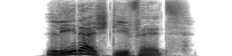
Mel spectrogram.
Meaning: genitive singular of Lederstiefel
- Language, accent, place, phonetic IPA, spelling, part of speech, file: German, Germany, Berlin, [ˈleːdɐˌʃtiːfl̩s], Lederstiefels, noun, De-Lederstiefels.ogg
